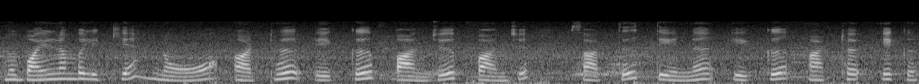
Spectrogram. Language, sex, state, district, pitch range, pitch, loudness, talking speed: Punjabi, female, Punjab, Pathankot, 200-255 Hz, 225 Hz, -19 LUFS, 85 wpm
